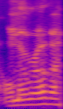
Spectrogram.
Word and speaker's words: Omarova: did a great video on omarova is that omarova how do you pronounce it yeah stala omarova some people said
